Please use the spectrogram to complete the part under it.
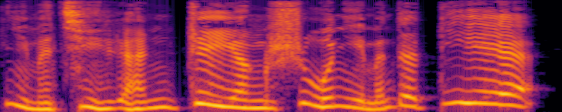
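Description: A woman's voice: fairly high pitch, very animated, takes it slowly, no room sound, clean studio sound, voice pushed up. A woman doing a fierce, protective storybook wife. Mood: scolding. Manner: scolding, emphatic.

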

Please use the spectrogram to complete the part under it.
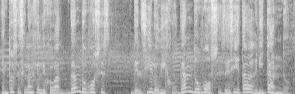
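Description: A woman hosting a radio program, retelling Bible passages in an explanatory, storytelling way with pauses and restarts. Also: on the high side, animated, darkish tone, soft background music. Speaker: radio host. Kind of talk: radio talk on Bible stories.

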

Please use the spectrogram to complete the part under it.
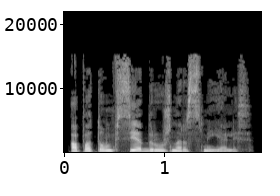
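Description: A woman reading a novel aloud as audiobook narrator, steady and even. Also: low-pitched, normal speed, dry recording, studio quality. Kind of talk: scripted narration.

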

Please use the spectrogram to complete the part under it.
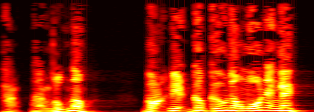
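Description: A man's voice: high-pitched, very animated, moderate pace, breathy edge, dry recording, clean studio sound, pitched above the performer's own voice, heavily acted. A man voicing a stern old father who barks urgent orders in a ghost story. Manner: shouting commands.

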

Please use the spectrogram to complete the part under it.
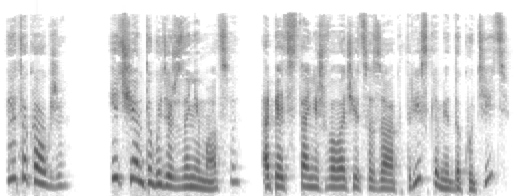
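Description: A woman voicing a domineering aristocratic countess who scolds her grown son, in a husky, high-strung, overbearing voice, as in a period audiobook. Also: very animated, a little fast. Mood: scolding. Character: imperious aristocratic middle-aged countess mother.

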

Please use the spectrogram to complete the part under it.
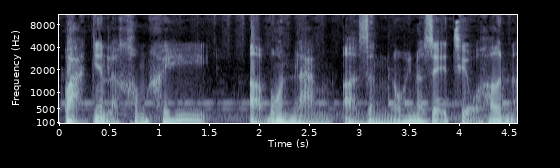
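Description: A man, narrating a ghost story in a lively, colorful way. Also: low-pitched, a little slow, over music.

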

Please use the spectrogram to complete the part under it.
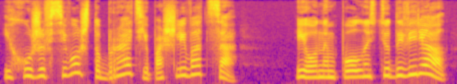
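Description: A woman narrating a first-person audiobook story in an expressive storytelling manner. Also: a little high, moderate pace, no echo, studio quality.

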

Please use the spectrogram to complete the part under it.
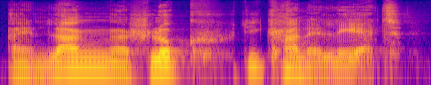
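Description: A man voicing a jovial, hard-drinking monk in an audiobook, loud and hearty with a raised voice. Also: animated, slow, creaky, breathy edge, no room sound, clean studio sound, exaggerated voice. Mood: boisterous. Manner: loud, hearty, high-pitched boisterous delivery. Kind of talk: audiobook character voice.

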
